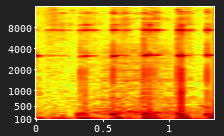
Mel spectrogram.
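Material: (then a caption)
Glass. A glass cologne bottle is tapped in a quick, steady series of light strikes. Each tap gives a soft low thud under a short, bright glassy clink with a ringing tone around 3 kHz and a higher shimmer, and each fades almost at once.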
